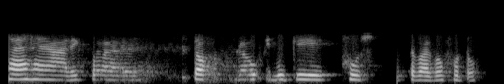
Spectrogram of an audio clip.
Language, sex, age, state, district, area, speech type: Bengali, female, 30-45, West Bengal, Purulia, urban, conversation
